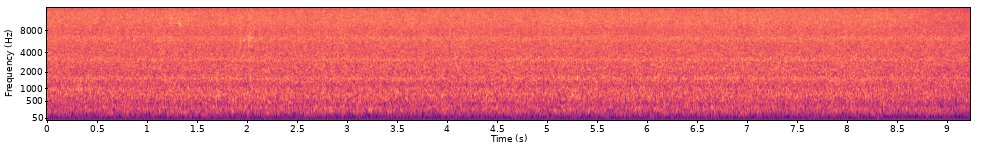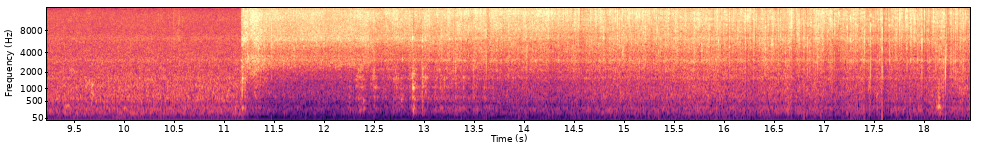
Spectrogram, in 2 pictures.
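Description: Steady rush of a mountain stream for about eleven seconds. Then it cuts abruptly to a hamburger patty sizzling loudly in hot oil in a frying pan on a portable gas stove, a bright spattering hiss.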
